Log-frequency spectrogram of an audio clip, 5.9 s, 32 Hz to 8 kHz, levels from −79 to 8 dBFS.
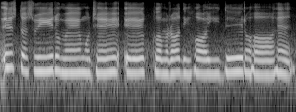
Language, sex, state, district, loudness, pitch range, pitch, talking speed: Hindi, female, Madhya Pradesh, Katni, -14 LUFS, 215-235 Hz, 225 Hz, 90 wpm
